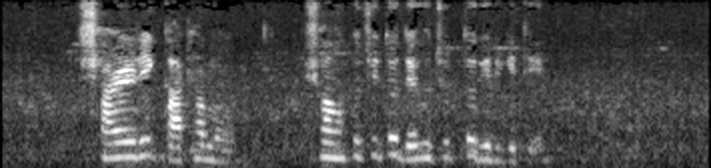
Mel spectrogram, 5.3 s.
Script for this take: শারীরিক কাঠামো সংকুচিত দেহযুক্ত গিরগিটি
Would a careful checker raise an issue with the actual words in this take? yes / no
no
